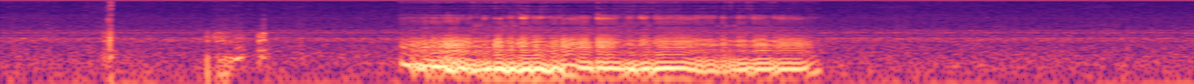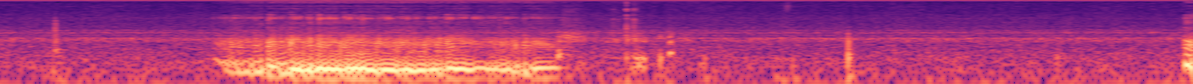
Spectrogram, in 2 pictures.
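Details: Cavalier King Charles Spaniel dog snoring while asleep: two low, rattling snores about five seconds apart with quiet pauses between, over steady room hum.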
